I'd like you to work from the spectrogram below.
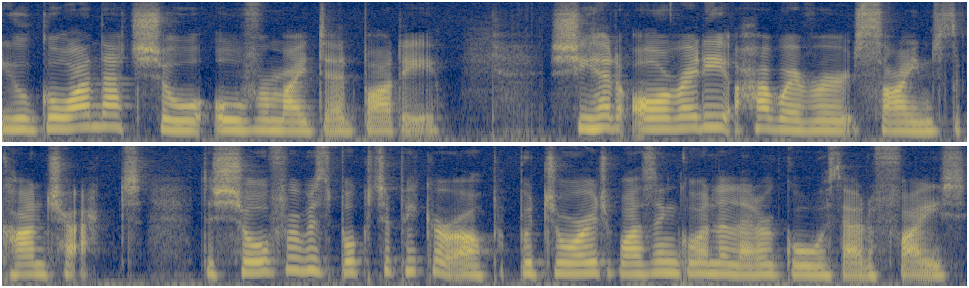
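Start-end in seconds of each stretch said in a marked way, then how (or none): none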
